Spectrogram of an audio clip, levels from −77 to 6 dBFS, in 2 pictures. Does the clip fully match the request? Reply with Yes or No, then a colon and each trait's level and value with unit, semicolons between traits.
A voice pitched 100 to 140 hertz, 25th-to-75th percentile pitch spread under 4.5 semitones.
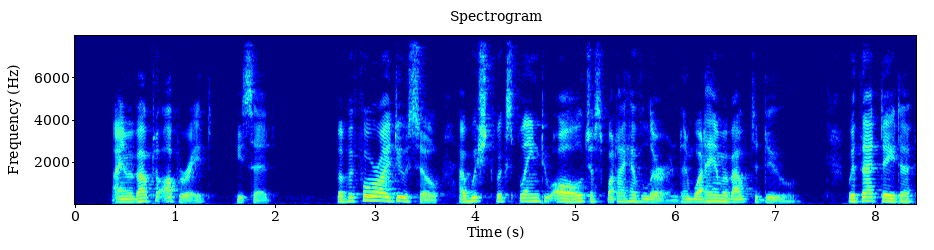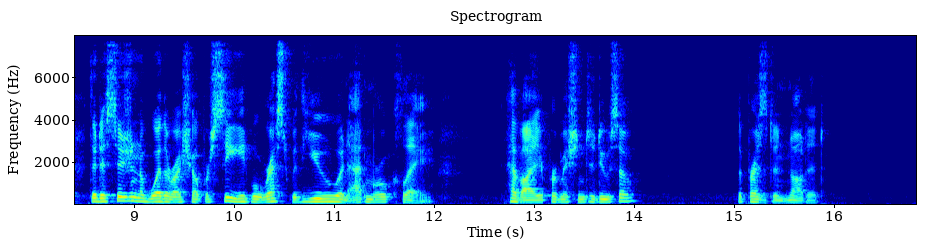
Yes: low, 135 Hz; average, 3.5 semitones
